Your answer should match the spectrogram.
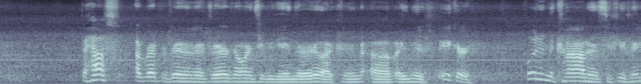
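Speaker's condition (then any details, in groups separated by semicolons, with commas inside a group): Parkinson's; speech impediment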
